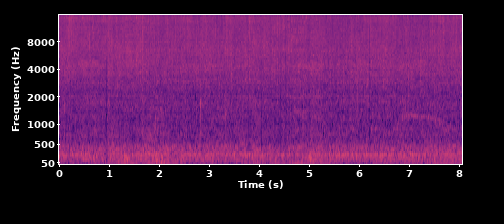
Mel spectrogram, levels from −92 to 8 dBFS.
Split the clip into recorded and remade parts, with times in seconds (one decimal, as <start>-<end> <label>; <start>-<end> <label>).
0.0-0.4 recorded; 0.4-1.9 remade; 1.9-3.6 recorded; 3.6-5.2 remade; 5.2-8.1 recorded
